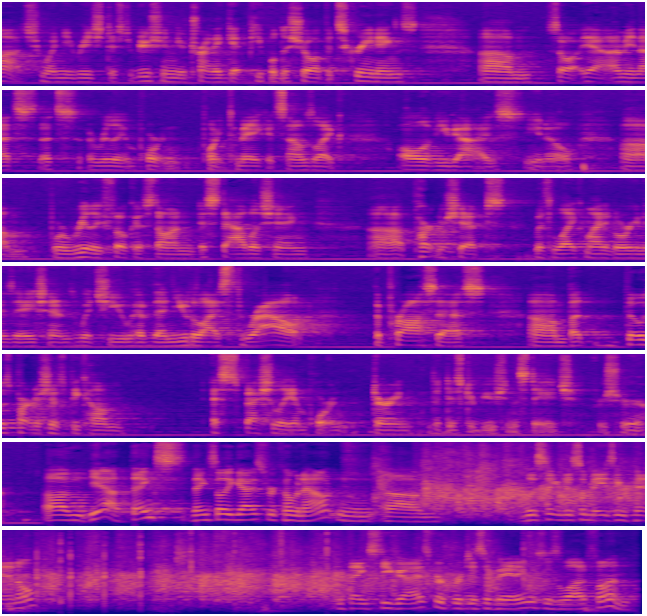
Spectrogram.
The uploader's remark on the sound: a panel discussion that I moderated at this year’s International Wildlife Film Festival (IWFF) in Missoula, Montana!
